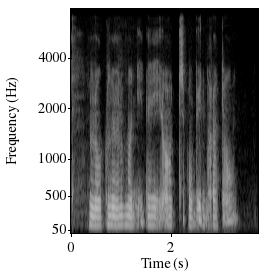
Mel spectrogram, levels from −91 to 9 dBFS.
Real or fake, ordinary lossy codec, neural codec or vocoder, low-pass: fake; none; autoencoder, 22.05 kHz, a latent of 192 numbers a frame, VITS, trained on one speaker; 7.2 kHz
